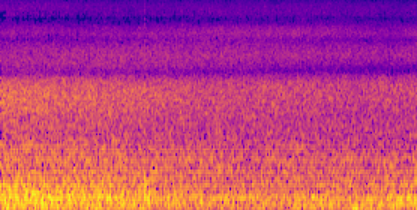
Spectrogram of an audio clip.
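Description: Ocean waves make a steady, continuous rushing wash, full, with no distinct individual breakers or pauses and no voices.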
